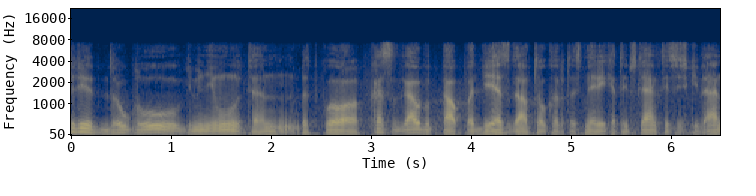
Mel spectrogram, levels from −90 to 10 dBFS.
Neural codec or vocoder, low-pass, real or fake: codec, 16 kHz in and 24 kHz out, 0.8 kbps, FocalCodec, streaming, 65536 codes; 7.2 kHz; fake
